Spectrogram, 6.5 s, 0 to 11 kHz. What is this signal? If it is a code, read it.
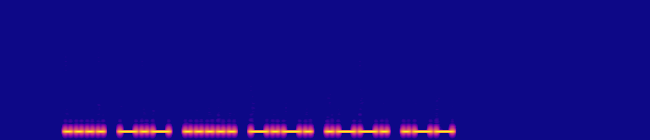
Morse code, heard as a keyed tone, about 22 wpm, 700 Hz. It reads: HK5CPW
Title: DXCC-100 Call Signs - 6 Characters - 22wpm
